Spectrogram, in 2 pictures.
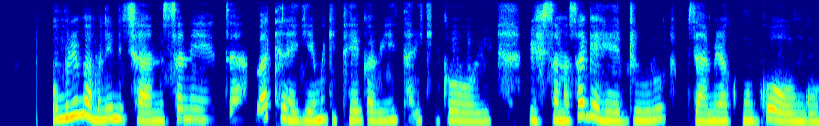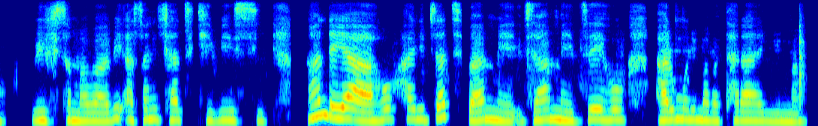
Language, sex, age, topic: Rundi, female, 18-24, agriculture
